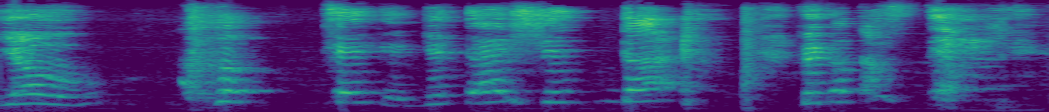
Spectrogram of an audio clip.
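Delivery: high, laughing summons; rally a rival, drawing out the end; hyped challenge. Retold or imitated. Calling brother out to play.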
